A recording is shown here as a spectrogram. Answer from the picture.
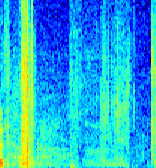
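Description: Faint rustling and light clicks of small plastic-bagged accessories being handled and put aside, with a short sharp rustle just after the start.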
